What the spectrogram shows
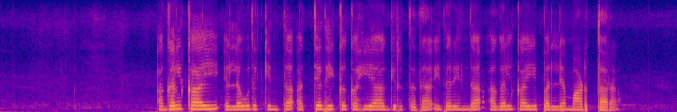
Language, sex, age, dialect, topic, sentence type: Kannada, female, 18-24, Central, agriculture, statement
